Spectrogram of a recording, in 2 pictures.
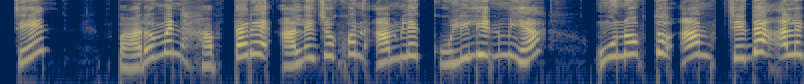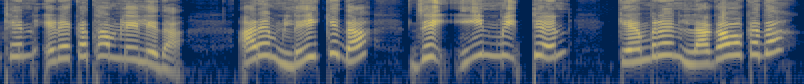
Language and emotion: Santali, angry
